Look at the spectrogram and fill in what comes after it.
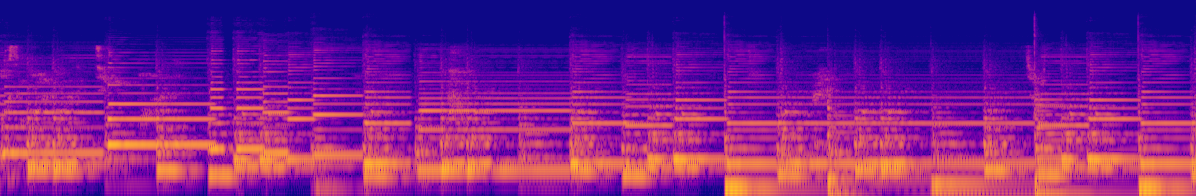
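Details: Electric piano music plays throughout in steady chords and melody, without any animal sound.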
